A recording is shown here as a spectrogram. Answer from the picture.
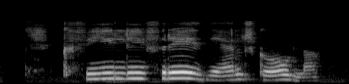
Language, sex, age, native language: Icelandic, female, 8, Icelandic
